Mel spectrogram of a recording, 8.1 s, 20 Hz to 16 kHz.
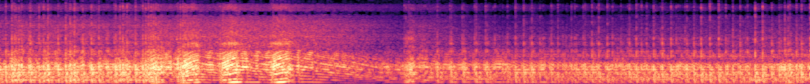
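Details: McCulloch Mac 120 chainsaw, bought as non-running and just got running: two-stroke buzz surges and sags unevenly instead of holding steady; rough running, owner thinks it needs a carb rebuild.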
